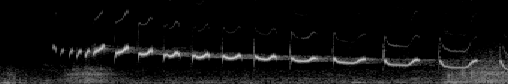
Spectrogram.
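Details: Canyon wren (Catherpes mexicanus) song: a descending cascade of about a dozen clear whistled notes, slowing toward the end and closing with a few lower slurred notes.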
